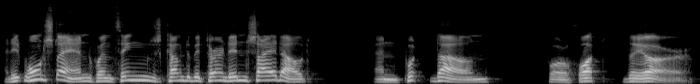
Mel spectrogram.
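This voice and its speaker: A man's voice: a little high, animated, slow pace, dull audio. A man voicing a staunch, emphatic Victorian coachman. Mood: earnest, fervent. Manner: emphatic, decided, respectful. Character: loyal, plain-spoken Victorian coachman, staunch and earnest. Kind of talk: dramatic audiobook character reading.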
